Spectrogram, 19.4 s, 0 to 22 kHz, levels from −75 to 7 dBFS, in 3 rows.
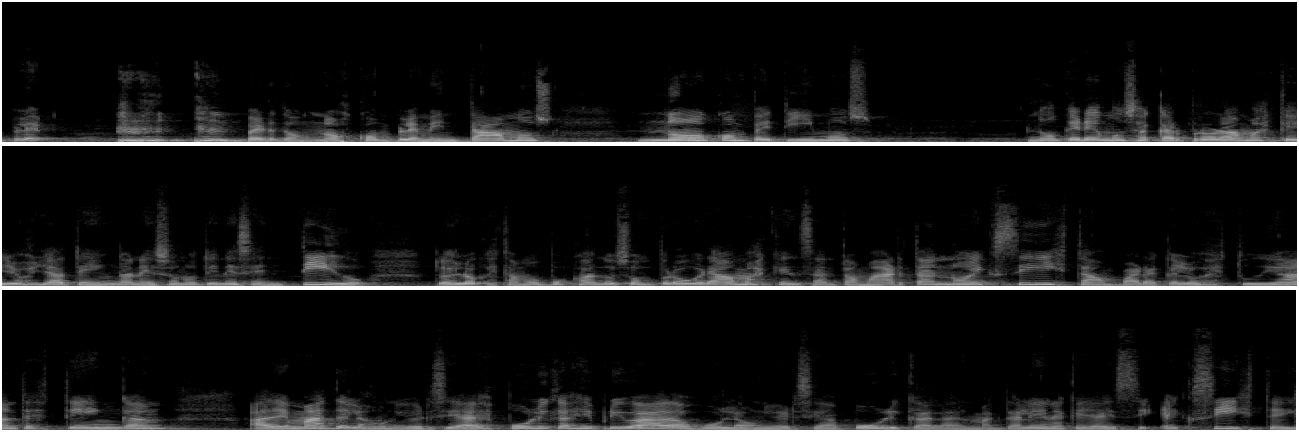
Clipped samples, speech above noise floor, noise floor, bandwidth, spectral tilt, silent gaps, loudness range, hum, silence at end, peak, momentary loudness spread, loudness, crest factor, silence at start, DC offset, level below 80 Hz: under 0.1%; 21 dB; -46 dBFS; 13.5 kHz; -5.5 dB/octave; none; 3 LU; none; 0 s; -8 dBFS; 8 LU; -25 LUFS; 18 dB; 0 s; under 0.1%; -46 dBFS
